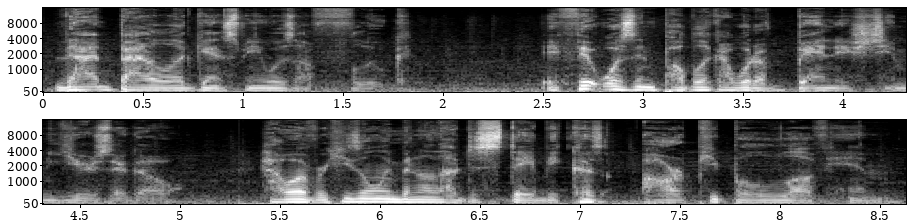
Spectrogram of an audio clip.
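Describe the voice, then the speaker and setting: Man playing a hushed, menacing tyrant king. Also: low voice, soft background music, lightly acted. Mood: menacing, scheming. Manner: slow, grave, menacing, deliberate pauses. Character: cold, commanding, scheming middle-aged tyrant king and father.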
